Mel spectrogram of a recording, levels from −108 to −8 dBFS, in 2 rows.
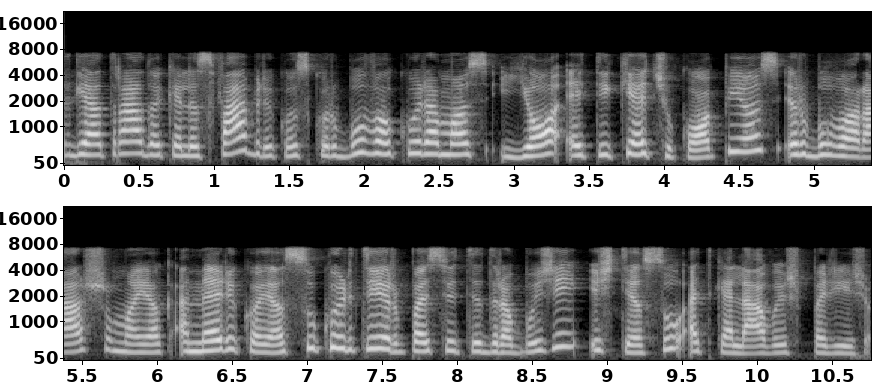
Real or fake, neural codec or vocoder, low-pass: real; none; 7.2 kHz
